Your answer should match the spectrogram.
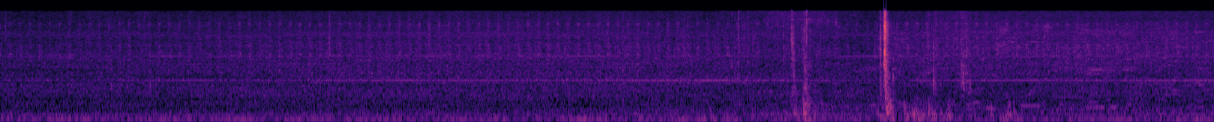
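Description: A car's front door being opened: two sharp clicks about half a second apart as the door handle is pulled and the latch releases. A steady low hum with a faint high steady tone runs underneath.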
